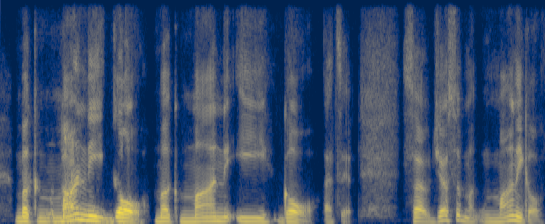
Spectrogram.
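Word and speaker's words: McMoneagle: McMonigal.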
